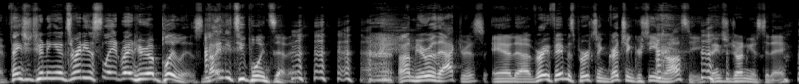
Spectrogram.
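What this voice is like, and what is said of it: Radio announcer voice. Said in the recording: “radio announcer voice”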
